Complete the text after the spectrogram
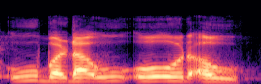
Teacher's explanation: वे स्वर जिन्हें बोलते समय होंठ वृत्त के आकार में गोल खुलते हैं या वृत्त की तरह मुख हो जाता है, उसे वृत्ताकार या वृत्तमुखी स्वर कहा जाएगा। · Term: वृत्ताकार स्वर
